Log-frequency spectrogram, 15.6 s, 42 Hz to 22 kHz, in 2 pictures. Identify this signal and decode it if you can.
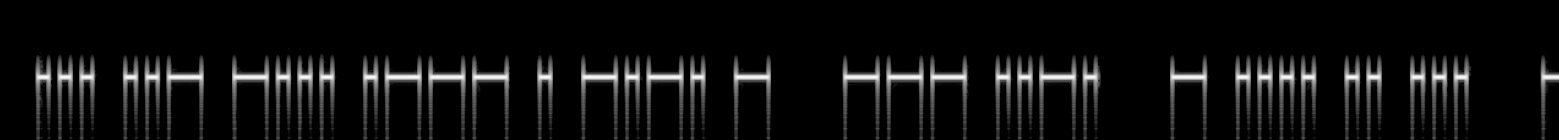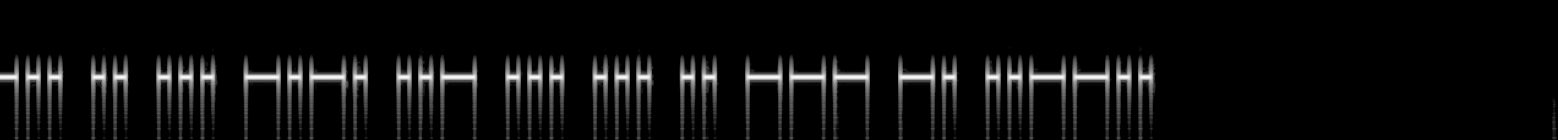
Morse code, heard as a keyed tone, about 22 wpm, 700 Hz. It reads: SUBJECT OF THIS DISCUSSION?
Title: Sentences from Top 1100 Words 22wpm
